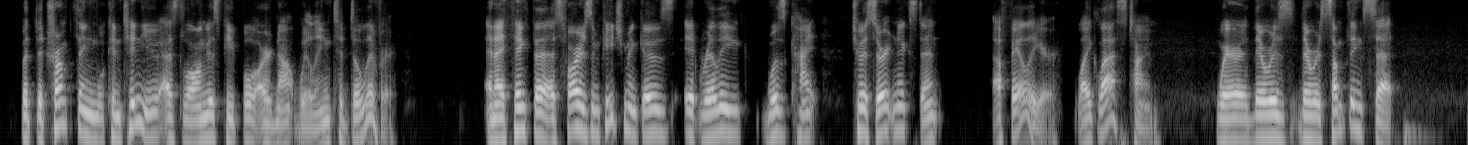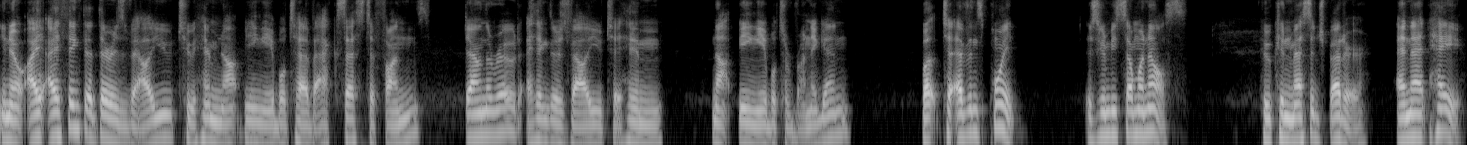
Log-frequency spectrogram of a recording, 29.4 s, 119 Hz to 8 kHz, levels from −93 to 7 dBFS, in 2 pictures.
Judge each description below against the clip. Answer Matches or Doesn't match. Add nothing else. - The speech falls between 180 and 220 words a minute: Matches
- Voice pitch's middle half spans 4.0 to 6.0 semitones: Matches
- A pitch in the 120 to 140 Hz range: Matches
